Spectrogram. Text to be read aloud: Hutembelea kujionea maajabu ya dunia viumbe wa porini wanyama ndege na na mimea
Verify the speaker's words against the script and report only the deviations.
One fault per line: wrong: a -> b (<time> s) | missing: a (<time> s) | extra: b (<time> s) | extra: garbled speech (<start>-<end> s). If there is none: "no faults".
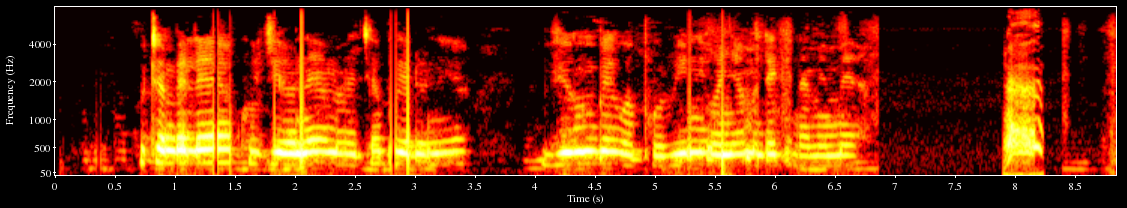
missing: na (6.3 s)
